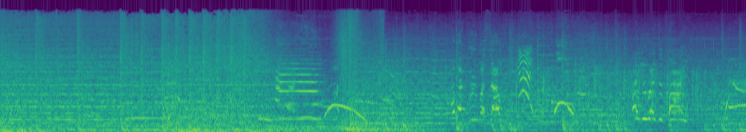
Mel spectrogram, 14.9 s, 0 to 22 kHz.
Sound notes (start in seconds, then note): 5.4 hooter honks; 14.7 crowd cheering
